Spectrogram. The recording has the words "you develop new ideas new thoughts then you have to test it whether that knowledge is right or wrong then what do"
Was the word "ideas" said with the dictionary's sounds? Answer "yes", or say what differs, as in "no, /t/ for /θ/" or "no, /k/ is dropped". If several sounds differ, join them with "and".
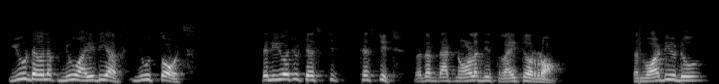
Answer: no, /s/ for /z/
